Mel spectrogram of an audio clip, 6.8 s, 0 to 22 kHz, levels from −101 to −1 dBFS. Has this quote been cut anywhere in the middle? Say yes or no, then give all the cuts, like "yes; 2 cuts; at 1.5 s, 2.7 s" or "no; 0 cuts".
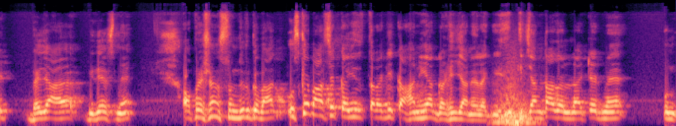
yes; 1 cut; at 5.1 s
